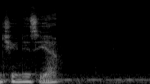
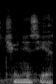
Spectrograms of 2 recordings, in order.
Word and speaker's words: Tunisia: now we sp we in england we pronounce tunisia slightly different tunisia whereas in america i think they say to tunisia no tunisia that's it i think it's tunisia in america as we pronounce it tunisia tunisia now when you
